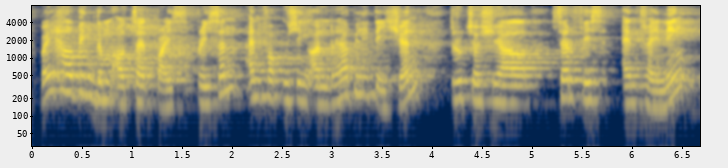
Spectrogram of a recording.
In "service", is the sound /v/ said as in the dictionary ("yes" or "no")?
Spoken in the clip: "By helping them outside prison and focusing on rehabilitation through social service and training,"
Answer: no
